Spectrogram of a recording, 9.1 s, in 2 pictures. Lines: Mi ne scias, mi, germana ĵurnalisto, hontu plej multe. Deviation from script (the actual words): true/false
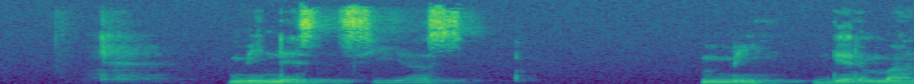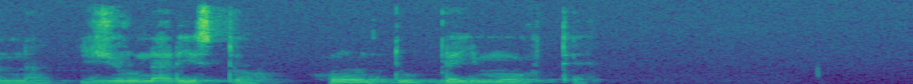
false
